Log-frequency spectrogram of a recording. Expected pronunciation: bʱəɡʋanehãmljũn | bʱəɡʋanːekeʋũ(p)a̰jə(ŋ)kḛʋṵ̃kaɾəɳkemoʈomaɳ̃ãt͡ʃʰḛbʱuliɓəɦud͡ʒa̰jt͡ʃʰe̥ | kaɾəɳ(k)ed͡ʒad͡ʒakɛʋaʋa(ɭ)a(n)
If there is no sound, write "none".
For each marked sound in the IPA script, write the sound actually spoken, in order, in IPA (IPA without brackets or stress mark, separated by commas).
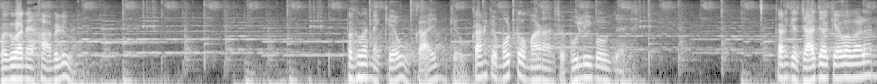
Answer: k, m, k, ɭ, n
